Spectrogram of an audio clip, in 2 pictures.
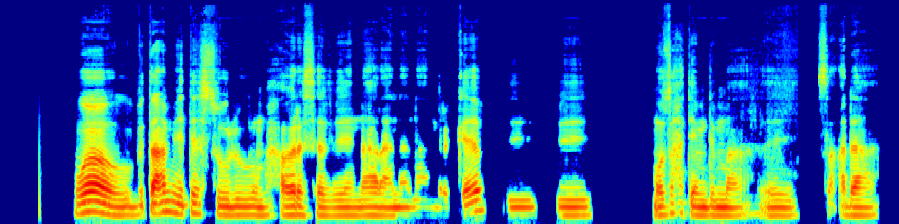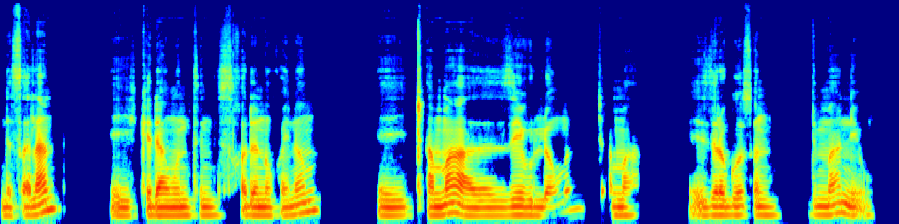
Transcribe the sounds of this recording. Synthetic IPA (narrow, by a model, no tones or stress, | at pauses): wawbɨt̪ʼaʕmid̪ɐsɨwlumaħbɐɾɐsɐβnaɾanananɨɾɨkʰːɐβ | bɨ | mɐzaħt̪ʰijo̞md̪ɨmːa | sʼa̰ʕd̪a | nɐt͡sʼɐlan | kʰɨd̪amɨnt̪ʰɨnsʰɨ̥xɐd̪ɐnukʰo̞jno̞m | t͡ʃʼamːazejβɨlːomt͡ʃʼamːa | zɨɾɐɡot͡sʼun | d̪ɨmːanḭʔu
